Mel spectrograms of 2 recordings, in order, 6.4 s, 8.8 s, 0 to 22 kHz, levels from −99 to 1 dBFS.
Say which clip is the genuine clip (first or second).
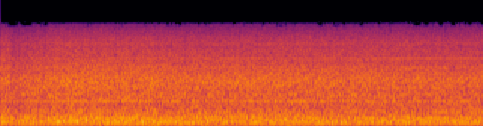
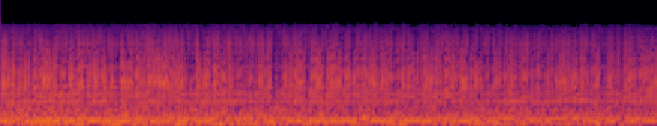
first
